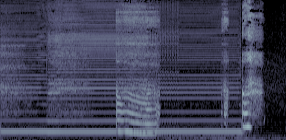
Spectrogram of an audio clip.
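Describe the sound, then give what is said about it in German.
A Womanizer vibrator placed at the clitoris buzzes with a steady electric drone throughout, briefly joined by a wavering higher tone midway and a couple of short sharp noises near the end before cutting off. “Er vibriert.”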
